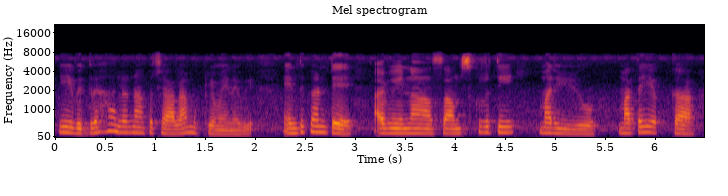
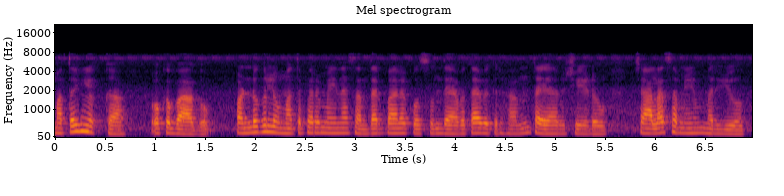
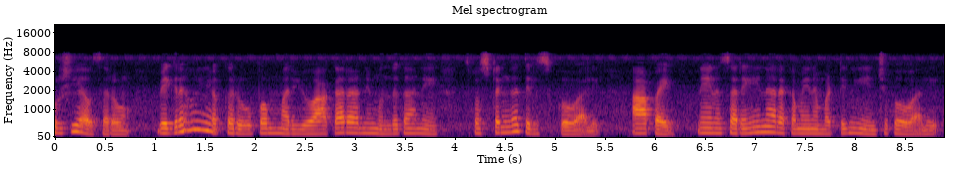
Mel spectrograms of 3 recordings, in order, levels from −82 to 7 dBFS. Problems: none marked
